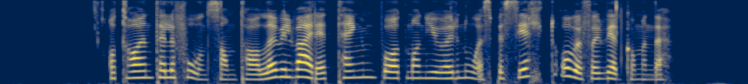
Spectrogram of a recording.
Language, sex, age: Norwegian, female, 36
